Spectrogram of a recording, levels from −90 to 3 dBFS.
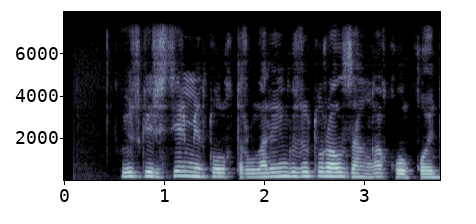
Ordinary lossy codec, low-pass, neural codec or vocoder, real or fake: none; 7.2 kHz; none; real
